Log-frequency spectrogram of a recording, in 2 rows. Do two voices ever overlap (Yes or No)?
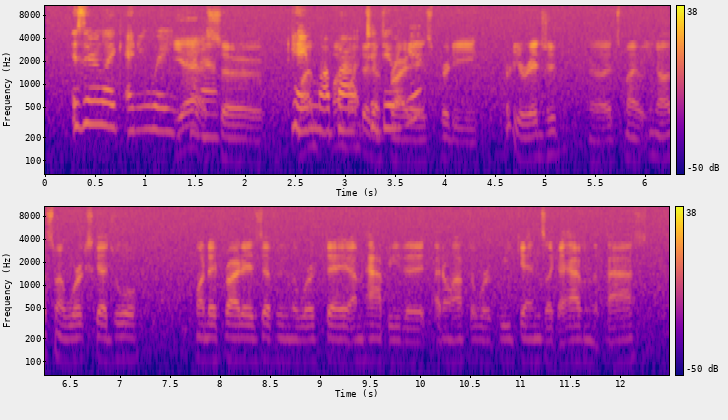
Yes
